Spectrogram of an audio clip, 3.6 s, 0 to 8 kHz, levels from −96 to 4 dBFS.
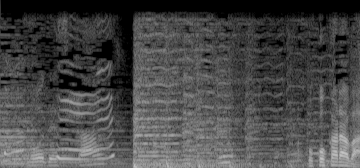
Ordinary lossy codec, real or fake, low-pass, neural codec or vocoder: none; real; 7.2 kHz; none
